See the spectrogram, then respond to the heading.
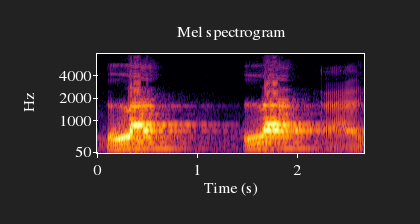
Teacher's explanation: huruf lam keluar dengan menggerakkan semua lidah dan bertemu dengan ujung langit-langit mulut.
